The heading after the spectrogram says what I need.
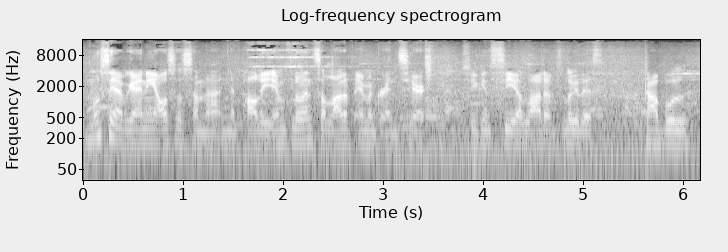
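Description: A man's voice: mid-range voice, fairly even intonation, brisk. A man in his twenties with an American accent, chatting enthusiastically as a travel vlogger and asking simple questions. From USA. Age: 20s. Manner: enthusiastic, asks simple questions with repeated echoes. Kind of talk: casual vlog chat. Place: outdoor busy street at night. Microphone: handheld action camera at arm's length. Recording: noisy night street with traffic.

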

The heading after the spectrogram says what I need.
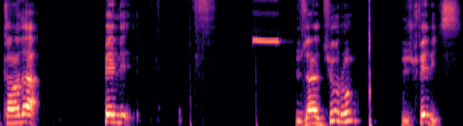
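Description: A man giving live football play-by-play in clipped phrases, calling out player names and shouting excitedly at goals and shots. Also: high voice. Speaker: football commentator. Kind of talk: live play-by-play match commentary.

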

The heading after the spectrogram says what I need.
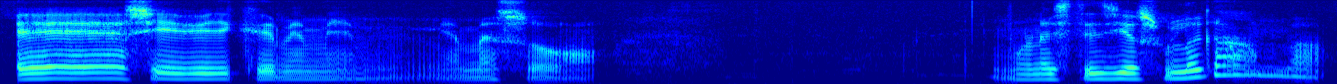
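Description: A woman's voice: mid-range voice, slow, vocal fry, darkish tone, slight background noise. A woman hosting a gaming channel, chatting along as she plays out a role-play and narrates her own moves. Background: background music.

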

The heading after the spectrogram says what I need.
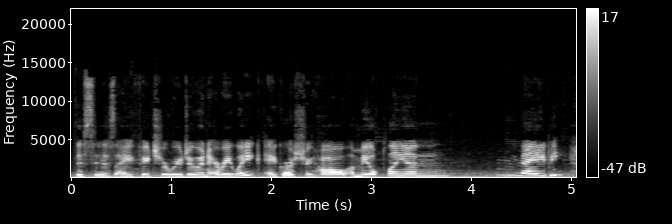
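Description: A woman's voice: high-pitched, normal speed. A middle-aged woman hosting a cooking channel, chatting casually and talking through prices and meal plans, filmed at arm's length in a parked car. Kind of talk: casual vlog chat.

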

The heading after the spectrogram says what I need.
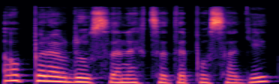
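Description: A woman's voice: on the low side, mellow, lightly acted. A woman reading a nervous young maid with a slight Italian accent. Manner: anxious, defensive. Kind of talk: audiobook character voice.

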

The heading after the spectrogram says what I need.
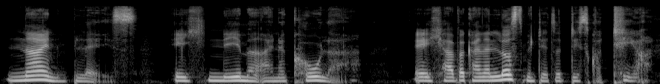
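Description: A woman's voice: mid-range voice, lively intonation, slow, no room sound, studio quality, voice pushed down. A woman voicing an irritable young male wizard who hisses and snaps in a storybook reading. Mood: curt. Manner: growling, hissing, curt.

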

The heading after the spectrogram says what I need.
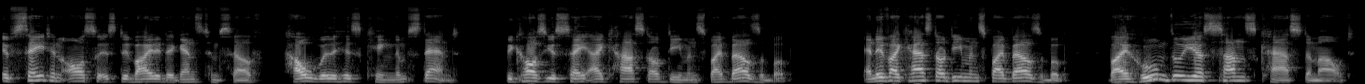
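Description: A man reading scripted voice-over and scripture passages in an even, read-aloud way. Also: mid-range voice, measured pace.

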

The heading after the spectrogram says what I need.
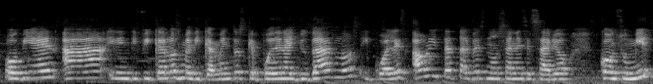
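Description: A woman's voice: high-pitched, a bit bright, recorded from a distance. A woman doctor with a Mexican accent giving earnest, pleading health advice to viewers on a live stream.

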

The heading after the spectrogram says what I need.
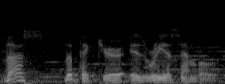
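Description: A man's voice: sits low, huge pitch swings, a little slow, vocal fry. 1950s broadcast man, lo-fi with music. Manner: stately, declamatory announcer delivery. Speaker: narrator. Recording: dull lo-fi 1950s film soundtrack with music.

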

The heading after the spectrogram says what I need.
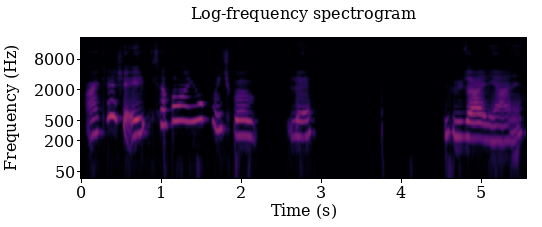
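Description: With a high, sing-song voice and an unhurried pace, a female gaming host narrates her life-sim play in a chatty way, repeatedly talking straight to her viewers.

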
